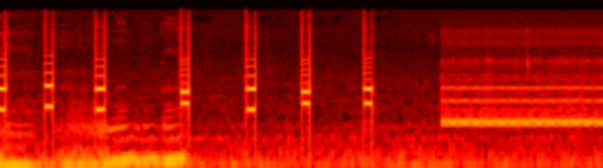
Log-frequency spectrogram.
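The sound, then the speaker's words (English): Seven short, clear keypad beeps of a phone being dialed in an uneven rhythm, then a steady electronic ringing tone holds to the end over a low background hum; no one speaks. “can I see that phone?”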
